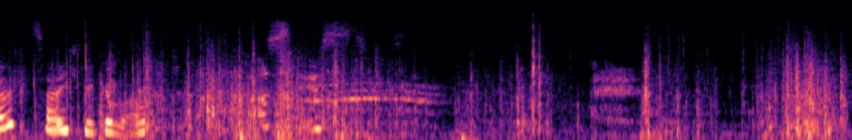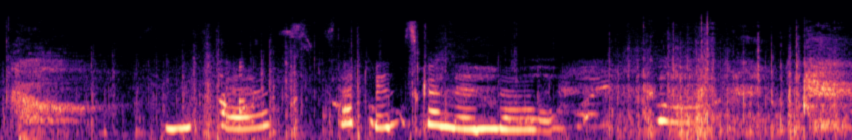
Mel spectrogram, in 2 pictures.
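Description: A paper bag rustles and crinkles.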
